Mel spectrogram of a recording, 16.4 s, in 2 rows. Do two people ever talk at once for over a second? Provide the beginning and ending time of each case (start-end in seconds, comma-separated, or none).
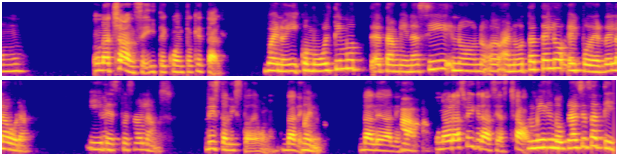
none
